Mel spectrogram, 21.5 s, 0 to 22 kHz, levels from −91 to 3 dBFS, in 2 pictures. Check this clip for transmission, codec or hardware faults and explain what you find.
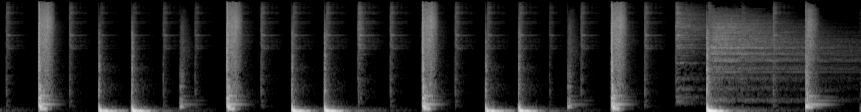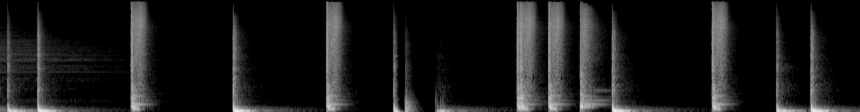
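One fault stands out in the music, a long network dropout from 15.73 to 16.24 s. The last sound smears into a fading buzz, then about 230 ms of near-silence, likely because no packets arrived. Unlike a brief packet-loss glitch, about 480 ms of music is skipped when playback resumes.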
